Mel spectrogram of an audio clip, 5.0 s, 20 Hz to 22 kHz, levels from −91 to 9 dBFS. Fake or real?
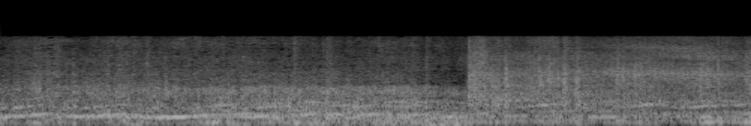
fake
